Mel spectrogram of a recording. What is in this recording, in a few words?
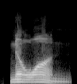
"no one", American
